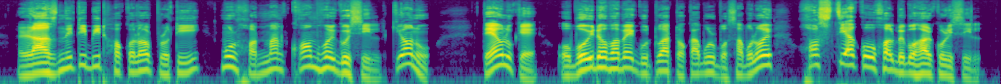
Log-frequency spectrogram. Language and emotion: Assamese, disgusted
